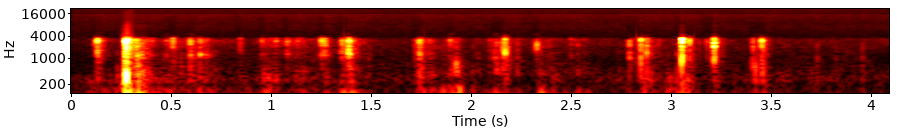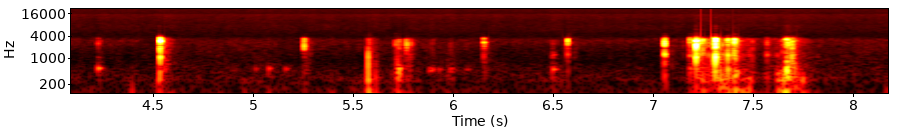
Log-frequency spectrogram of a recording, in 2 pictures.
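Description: Handling noise: irregular clicks and rustles as a pair of headphones and their cable are picked up and fiddled with on a blanket. A sharp click comes just after the start, and a denser burst of rustling comes near the end.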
